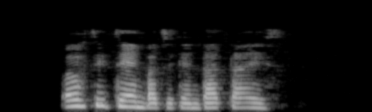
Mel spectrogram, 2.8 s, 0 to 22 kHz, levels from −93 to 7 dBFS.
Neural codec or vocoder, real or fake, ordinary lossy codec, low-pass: none; real; MP3, 32 kbps; 7.2 kHz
